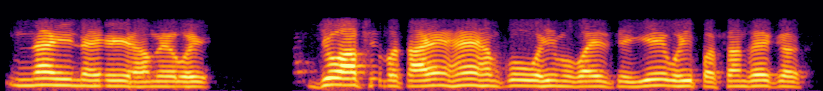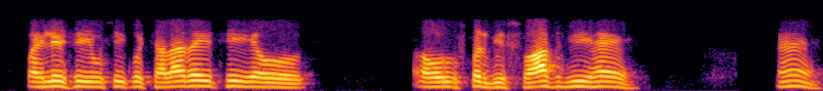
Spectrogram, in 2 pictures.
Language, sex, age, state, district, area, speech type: Hindi, male, 60+, Uttar Pradesh, Ayodhya, rural, conversation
